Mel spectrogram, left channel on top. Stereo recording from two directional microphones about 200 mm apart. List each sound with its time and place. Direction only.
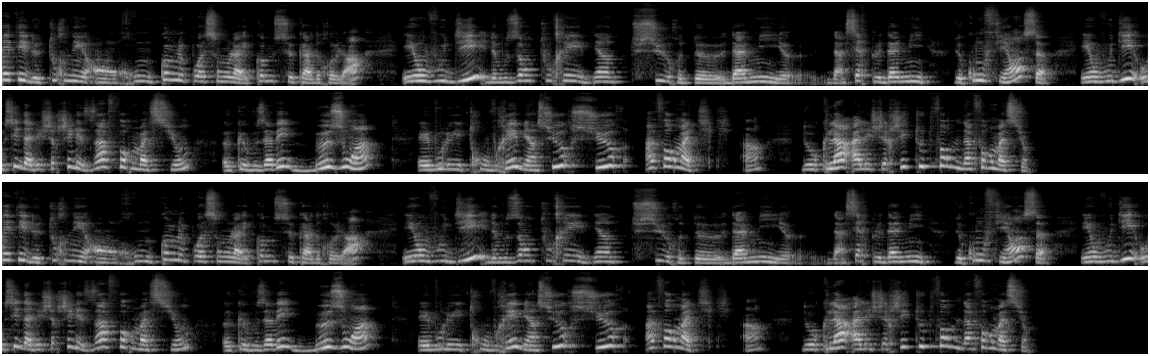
0.1 s speech: 35° left (ahead or behind)
19.5 s speech: 35° left (ahead or behind)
